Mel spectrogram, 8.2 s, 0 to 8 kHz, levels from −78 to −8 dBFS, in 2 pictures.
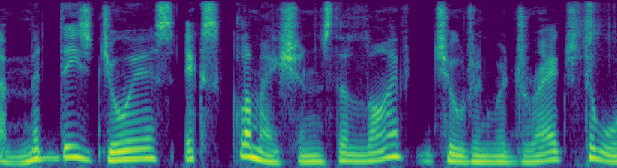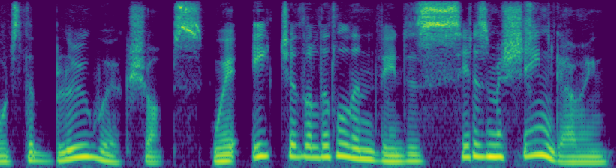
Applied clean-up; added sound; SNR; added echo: neural separator model SepFormer DNS4.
